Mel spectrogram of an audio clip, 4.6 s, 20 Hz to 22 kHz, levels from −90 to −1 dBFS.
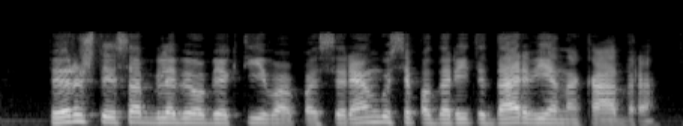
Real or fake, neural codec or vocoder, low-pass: real; none; 7.2 kHz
